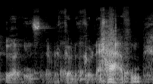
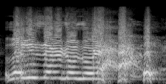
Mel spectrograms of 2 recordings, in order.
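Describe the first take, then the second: First: Said in the usual way. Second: Squealing the line through real laughter, much higher and louder; can barely get the words out for laughing; laughing hard. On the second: Real, not acted.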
